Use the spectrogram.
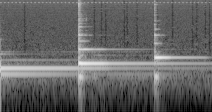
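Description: Electric guitar harmonics produced by resting a finger lightly over a fret: two clear bell-like pings a second apart, each ringing and slowly decaying over a lingering sustained tone, played alone and fairly quiet.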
